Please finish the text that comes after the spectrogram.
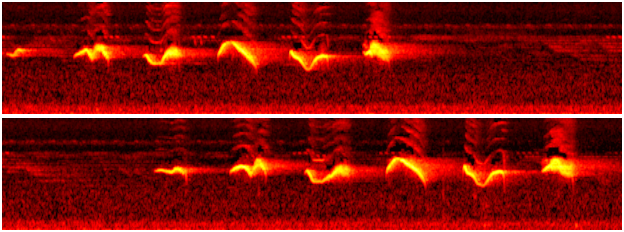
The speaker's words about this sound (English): occasionally across the hot fields, from a tall tree in the edge of the forest, comes the rich note of the scarlet tanager.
